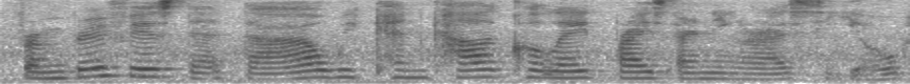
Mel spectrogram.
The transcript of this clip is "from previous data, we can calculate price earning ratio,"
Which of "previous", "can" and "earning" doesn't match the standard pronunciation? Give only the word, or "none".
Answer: previous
